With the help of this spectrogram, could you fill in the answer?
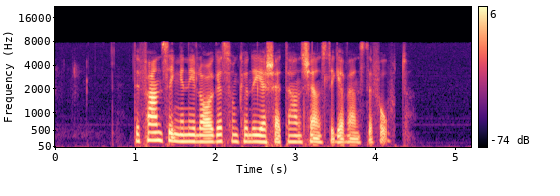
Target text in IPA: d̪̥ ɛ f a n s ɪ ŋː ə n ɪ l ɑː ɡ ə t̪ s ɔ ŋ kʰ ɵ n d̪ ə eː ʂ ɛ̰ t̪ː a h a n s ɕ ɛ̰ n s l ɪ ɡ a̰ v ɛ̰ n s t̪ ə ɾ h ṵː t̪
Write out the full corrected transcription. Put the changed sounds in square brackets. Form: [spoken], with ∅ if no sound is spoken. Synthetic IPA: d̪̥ ɛ f a n s ɪ ŋː ə n ɪ l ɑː ɡ ə t̪ s ɔ [m] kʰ ɵ n d̪ ə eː ʂ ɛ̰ t̪ː a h a n s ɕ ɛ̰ n s l ɪ ɡ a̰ v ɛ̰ n s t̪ ə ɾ [f] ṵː t̪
